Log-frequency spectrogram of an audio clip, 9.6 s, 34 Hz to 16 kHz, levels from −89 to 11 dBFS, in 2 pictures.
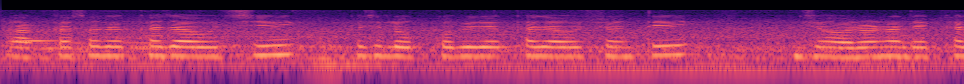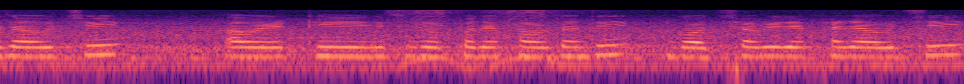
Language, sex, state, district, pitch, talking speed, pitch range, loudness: Odia, female, Odisha, Khordha, 255 Hz, 105 wpm, 255-265 Hz, -14 LUFS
